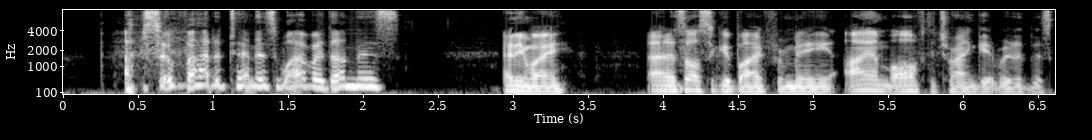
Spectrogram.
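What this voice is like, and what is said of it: Congested voice from a cold. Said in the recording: “I don't know if you guys can hear it, but I have a cold.”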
